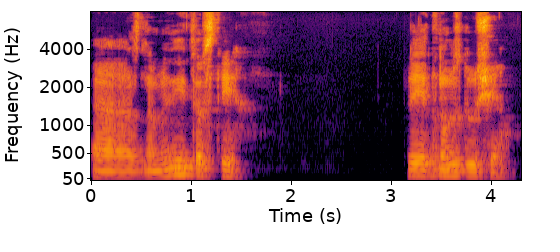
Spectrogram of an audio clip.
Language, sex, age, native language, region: Slovenian, male, 50-59, Slovenian, Central Slovenia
